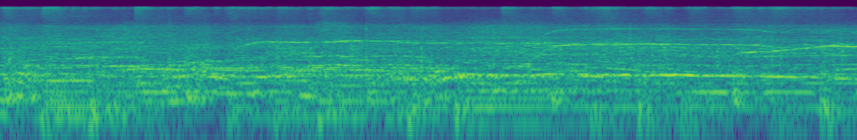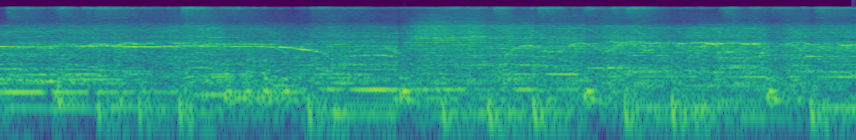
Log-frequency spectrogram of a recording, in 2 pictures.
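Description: Live rock band playing loud, with a singer's voice over guitar and keyboard; long held high notes bend in pitch through the middle.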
